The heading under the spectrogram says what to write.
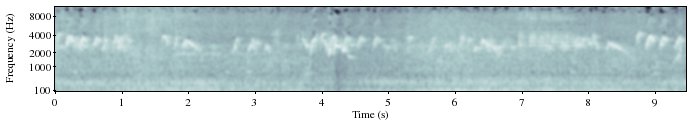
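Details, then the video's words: Sustained lân hầu bò song from a red-whiskered bulbul: rapid trains of bright chirping and whistled notes in long, busy phrases, with brief pauses and a continuous low hum below. "CHÀO MÀO LÂN HẦU BÒ"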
